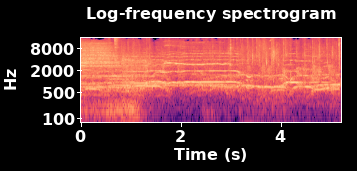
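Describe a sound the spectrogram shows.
An electric guitar plays loud sustained notes.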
